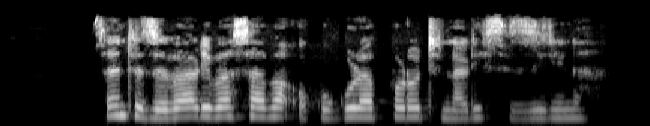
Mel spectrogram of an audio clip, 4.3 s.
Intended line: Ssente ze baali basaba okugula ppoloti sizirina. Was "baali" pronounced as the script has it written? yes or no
yes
